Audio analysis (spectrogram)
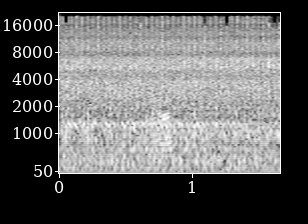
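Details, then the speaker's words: Nissan Navara after a new owner-supplied turbo replaced one with a cracked center housing leaking coolant, all vacuum hoses renewed, idling for a long while: a steady, even diesel clatter with no knocks, misses or whistles. Healthy idle. "อันนี้สตาร์ทเครื่องทิ้งไว้นานแล้วแหละ"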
